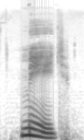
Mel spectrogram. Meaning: alternative form of mész, second-person singular indicative present of megy (“to go”)
- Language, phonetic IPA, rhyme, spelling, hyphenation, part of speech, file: Hungarian, [ˈmeːɟ], -eːɟ, mégy, mégy, verb, Hu-mégy.ogg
